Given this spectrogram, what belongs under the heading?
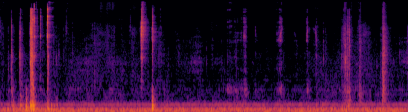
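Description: A few sharp metallic snips and clicks from fabric scissors over a low steady hum, spaced irregularly and close up.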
